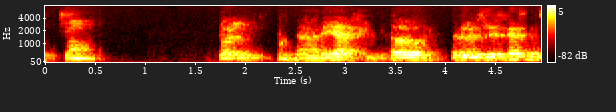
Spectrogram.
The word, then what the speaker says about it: João: right of the Polish, the projection of my name onto the Polish language could be something like this. If you pronounce, for those who speak Polish, you pronounce something like this, it's a good approximation to my name.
